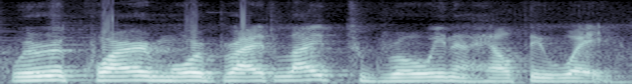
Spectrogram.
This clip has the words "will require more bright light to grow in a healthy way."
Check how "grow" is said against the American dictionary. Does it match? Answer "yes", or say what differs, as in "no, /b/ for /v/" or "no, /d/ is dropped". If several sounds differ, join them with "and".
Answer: yes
